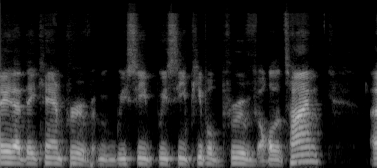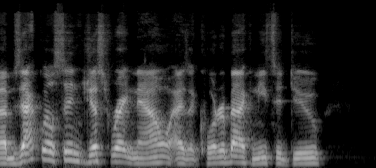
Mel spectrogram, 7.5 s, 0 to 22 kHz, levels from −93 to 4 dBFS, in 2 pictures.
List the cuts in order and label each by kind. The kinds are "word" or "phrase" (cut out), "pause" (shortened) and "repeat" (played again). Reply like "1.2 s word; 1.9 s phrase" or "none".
none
